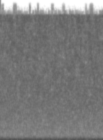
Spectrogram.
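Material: Nothing is struck.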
